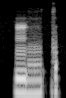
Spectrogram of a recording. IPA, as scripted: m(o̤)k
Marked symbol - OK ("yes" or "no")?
yes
